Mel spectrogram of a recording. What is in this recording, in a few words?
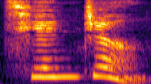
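"qian1zheng4", Mandarin Chinese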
